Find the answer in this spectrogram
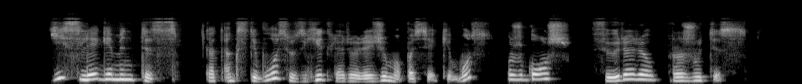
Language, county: Lithuanian, Vilnius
